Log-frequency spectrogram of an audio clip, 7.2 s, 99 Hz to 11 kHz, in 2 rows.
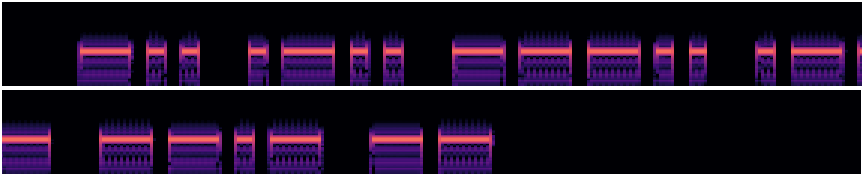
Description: Morse code, heard as a keyed tone, about 17 wpm, 700 Hz. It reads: DL8WQM
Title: DXCC-100 Call Signs - 6 Characters - Repeated 2x - 17wpm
